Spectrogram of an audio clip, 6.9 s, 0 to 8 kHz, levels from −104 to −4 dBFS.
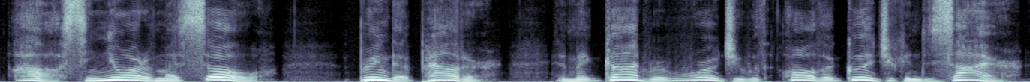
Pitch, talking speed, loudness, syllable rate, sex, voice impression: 180 Hz, 175 wpm, -16 LUFS, 4.5 syllables/s, male, masculine, adult-like, slightly bright, refreshing, friendly, slightly kind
